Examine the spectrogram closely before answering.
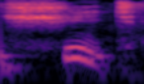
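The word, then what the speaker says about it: し: Pronounced like the she in sheet.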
